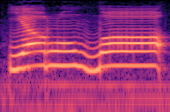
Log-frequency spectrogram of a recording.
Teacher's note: Ro sukunnya dibaca secara tafkhim karena ro sukunnya didahului oleh huruf berbaris fathah ya.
